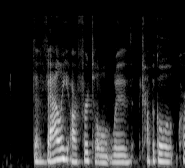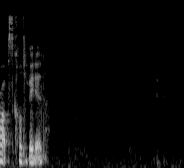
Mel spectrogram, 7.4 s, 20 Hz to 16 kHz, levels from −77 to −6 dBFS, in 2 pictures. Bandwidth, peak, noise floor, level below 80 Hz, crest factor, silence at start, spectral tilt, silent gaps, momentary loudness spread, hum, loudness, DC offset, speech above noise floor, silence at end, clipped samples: 11.5 kHz; -4 dBFS; -72 dBFS; -60 dBFS; 22 dB; 0.65 s; -7.5 dB/octave; none; 13 LU; none; -23 LUFS; under 0.1%; 49 dB; 2.75 s; under 0.1%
